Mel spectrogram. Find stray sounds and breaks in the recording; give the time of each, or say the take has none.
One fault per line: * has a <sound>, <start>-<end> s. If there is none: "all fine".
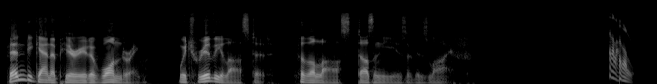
* has a chirp, 6.1-6.4 s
